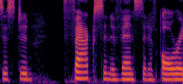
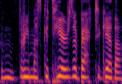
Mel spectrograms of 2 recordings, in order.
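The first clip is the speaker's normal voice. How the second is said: put-on, generic British accent, pitched up; 6 semitones higher than usual. Welcoming two co-hosts back together, in a generic British accent. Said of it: "my generic British accent".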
